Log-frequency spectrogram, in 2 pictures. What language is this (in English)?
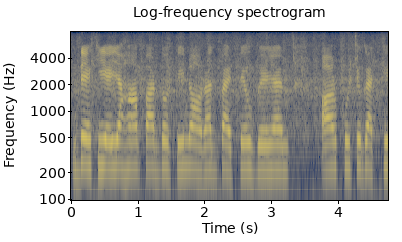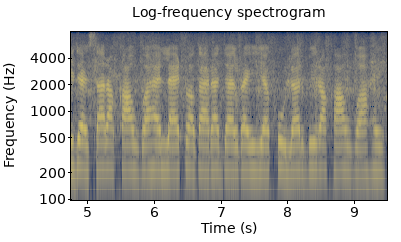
Hindi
